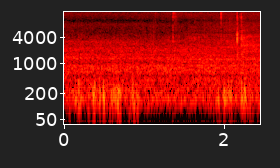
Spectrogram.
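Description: Faint steady background noise inside a car cabin with the engine idling quietly, and a few soft taps about half a second in.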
